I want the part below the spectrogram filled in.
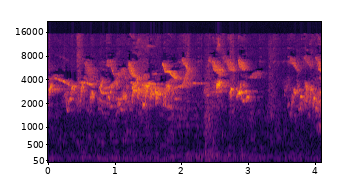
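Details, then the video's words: Red-whiskered bulbul kept in a cage, practising song. It gives lively clustered chirps and rising whistled notes, with a short dip in the middle, over a soft low rumble. "Chao mao ti hon moi xong long di dot coi"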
